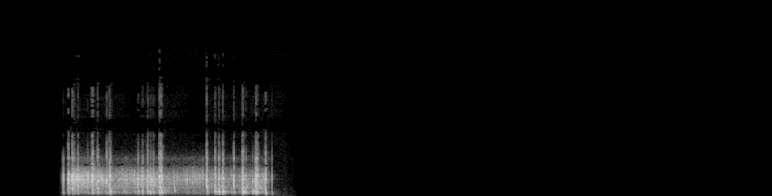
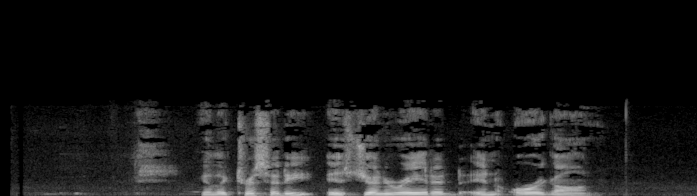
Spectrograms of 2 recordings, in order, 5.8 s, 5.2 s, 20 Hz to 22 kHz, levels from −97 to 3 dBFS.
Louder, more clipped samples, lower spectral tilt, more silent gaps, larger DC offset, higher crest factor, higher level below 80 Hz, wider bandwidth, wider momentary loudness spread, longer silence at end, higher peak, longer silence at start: first, -20 LUFS vs -25 LUFS; neither; second, 0 dB/octave vs -4.5 dB/octave; neither; neither; first, 26 dB vs 18 dB; second, under -90 dBFS vs -78 dBFS; first, 13 kHz vs 10.5 kHz; second, 6 LU vs 21 LU; first, 3.75 s vs 0.8 s; first, 0 dBFS vs -10 dBFS; second, 0.5 s vs 1.05 s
